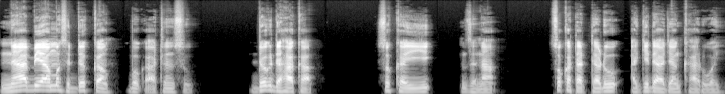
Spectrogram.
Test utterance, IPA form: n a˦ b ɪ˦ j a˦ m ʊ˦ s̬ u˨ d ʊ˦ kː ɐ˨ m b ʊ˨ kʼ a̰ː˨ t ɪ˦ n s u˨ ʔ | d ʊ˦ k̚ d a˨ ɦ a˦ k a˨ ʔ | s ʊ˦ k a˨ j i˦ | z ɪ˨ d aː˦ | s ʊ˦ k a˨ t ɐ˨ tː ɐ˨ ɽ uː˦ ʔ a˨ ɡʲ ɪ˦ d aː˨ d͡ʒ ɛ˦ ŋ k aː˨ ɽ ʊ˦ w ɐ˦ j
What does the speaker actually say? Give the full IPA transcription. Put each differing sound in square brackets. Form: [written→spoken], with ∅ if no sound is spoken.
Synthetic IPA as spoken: n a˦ b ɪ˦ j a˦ m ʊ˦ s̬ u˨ d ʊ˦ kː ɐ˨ m b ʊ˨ kʼ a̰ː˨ t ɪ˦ n s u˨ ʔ | d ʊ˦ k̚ d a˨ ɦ a˦ k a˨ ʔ | s ʊ˦ k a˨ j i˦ | z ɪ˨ [d→n] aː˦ | s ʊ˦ k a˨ t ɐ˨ tː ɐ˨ ɽ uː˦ ʔ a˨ ɡʲ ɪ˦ d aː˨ d͡ʒ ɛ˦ ŋ k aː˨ ɽ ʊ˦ w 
